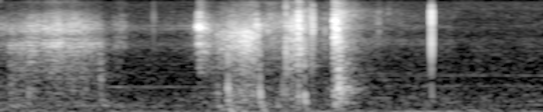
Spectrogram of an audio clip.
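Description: A plastic bottle thumps down on a hard surface.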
